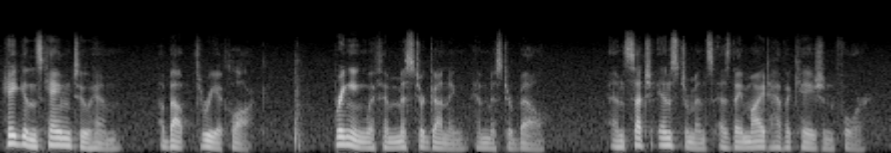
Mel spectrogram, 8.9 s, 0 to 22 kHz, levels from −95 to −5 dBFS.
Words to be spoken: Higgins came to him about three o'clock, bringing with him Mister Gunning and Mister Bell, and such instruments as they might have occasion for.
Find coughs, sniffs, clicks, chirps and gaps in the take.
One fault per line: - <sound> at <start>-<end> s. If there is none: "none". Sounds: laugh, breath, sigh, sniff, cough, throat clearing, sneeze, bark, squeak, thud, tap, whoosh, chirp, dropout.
- thud at 2.9-3.1 s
